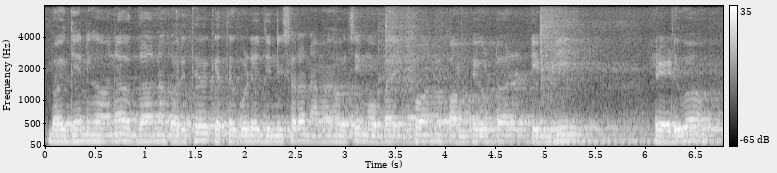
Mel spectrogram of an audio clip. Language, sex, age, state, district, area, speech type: Odia, male, 18-30, Odisha, Puri, urban, spontaneous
